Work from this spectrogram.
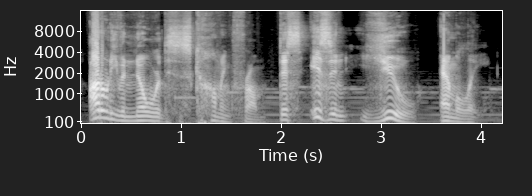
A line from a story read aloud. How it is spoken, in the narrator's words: I, inhaling and exhaling angrily, stated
